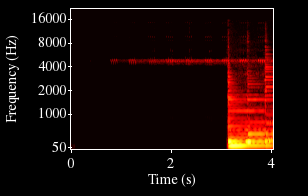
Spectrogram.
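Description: Near silence with a faint high steady tone, then about three seconds in an acoustic guitar starts playing: a plucked chord followed by a couple more notes, in ambient instrumental music.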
